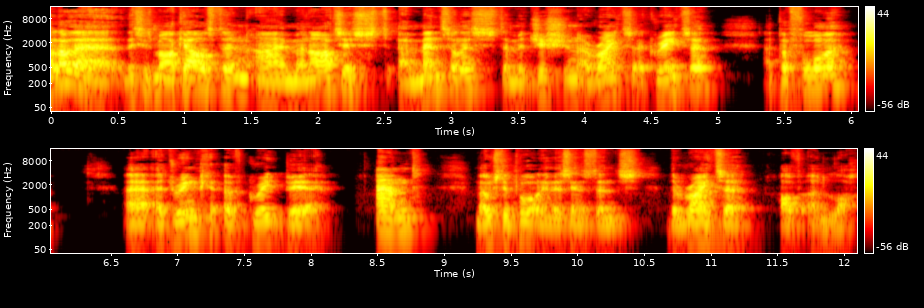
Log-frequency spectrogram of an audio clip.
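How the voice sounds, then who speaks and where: Moderate pace, ordinary pitch variation and a Welsh accent. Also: man, medium pitch for a man. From Wales. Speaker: magician and mentalist. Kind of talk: product presentation.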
